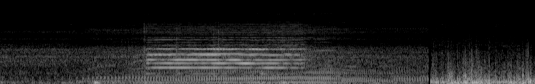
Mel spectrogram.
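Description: A motorcycle engine revs up as the bike pulls away.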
